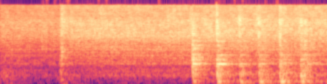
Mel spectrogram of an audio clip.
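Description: Canned green chilies tipped into a hot sizzling soup pot, a steady fry hiss broken by a soft thud, then a cluster of wet stirring scrapes and splatters close by.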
